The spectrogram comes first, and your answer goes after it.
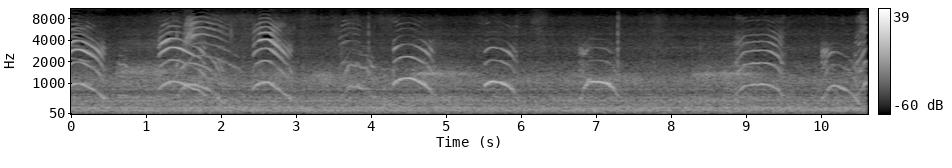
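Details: Two tiny rescued baby kittens, each about the size of a mobile phone, mewing over and over: high, arched, rising-then-falling cries, often overlapping, about ten in ten seconds over a steady low indoor hum.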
